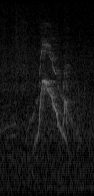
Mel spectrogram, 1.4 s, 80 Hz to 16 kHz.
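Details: Gadwall, a winter visitor, at Junsai-ike park pond in Chiba, Japan, March 2025: a single thin whistled note about half a second long, rising sharply then sliding down, over faint background hiss.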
